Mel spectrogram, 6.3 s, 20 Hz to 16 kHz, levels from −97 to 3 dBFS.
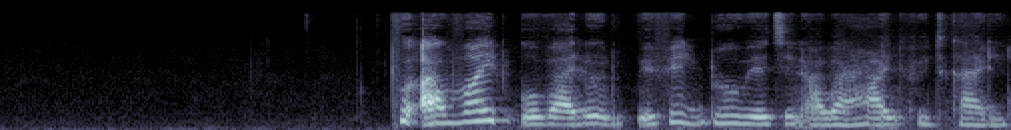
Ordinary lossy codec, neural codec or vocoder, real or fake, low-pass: none; codec, 24 kHz, 1 kbps, SNAC; fake; 10.8 kHz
